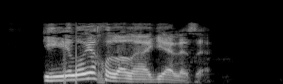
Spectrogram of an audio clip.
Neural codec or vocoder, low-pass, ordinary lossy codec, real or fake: none; 7.2 kHz; MP3, 32 kbps; real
